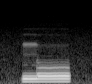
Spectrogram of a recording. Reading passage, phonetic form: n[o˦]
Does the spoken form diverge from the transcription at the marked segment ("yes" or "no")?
no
